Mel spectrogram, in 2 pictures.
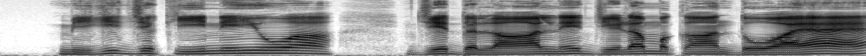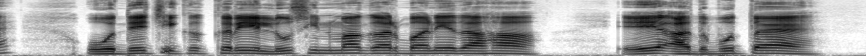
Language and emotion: Dogri, surprised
